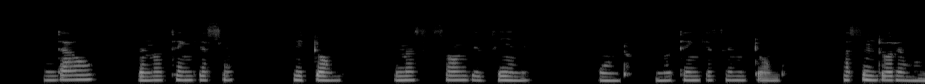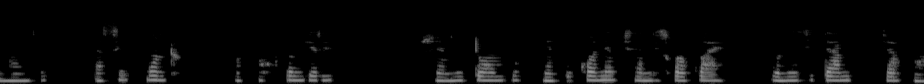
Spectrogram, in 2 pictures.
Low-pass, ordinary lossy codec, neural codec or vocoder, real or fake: 7.2 kHz; MP3, 64 kbps; none; real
